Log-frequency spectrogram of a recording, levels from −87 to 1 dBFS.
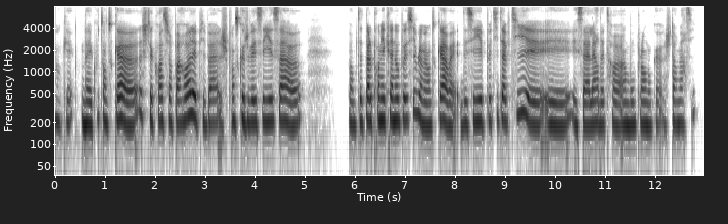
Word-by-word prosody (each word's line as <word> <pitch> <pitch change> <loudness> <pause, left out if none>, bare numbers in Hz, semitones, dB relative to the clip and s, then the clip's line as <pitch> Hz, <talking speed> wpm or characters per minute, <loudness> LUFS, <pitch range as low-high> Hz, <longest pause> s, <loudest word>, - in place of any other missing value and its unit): OK. 205 0 -7 0.3
Bah 195 -1 +4
écoute, 230 +5 -6
en 215 - +1
tout 195 - -4
cas, 205 -1 +4
heu, 270 - -2
je - - -4
te - - +1
crois 215 +1 -1
sur 210 -1 -3
parole 215 +6 +4
et 245 - +9
puis, 215 -2 -7
bah, 200 +1 -3
je - - -5
pense 215 -2 -1
que 220 - +3
je 205 0 -2
vais 200 0 +2
essayer 205 +1 0
ça, 210 -2 +2 0.2
heu 225 - -10 0.9
bon, 195 -2 -3
peut-être 200 +1 -4
pas 215 - +5
le 215 - +2
1er 215 -1 +3
créneau 215 -1 +2
possible, 220 +4 -1
mais 195 - 0
en 185 0 -1
tout 190 +1 -12
cas, 215 -3 +4
ouais, 180 - -2
d'essayer 205 +3 0
petit 215 +3 -8
à 215 - +3
petit 210 +5 -7
et 190 -5 0
et 205 - -4
et - - -1
ça 185 0 -1
a - - 0
l'air 190 +1 -1
d'être, 190 +1 -6
heu, 190 - -1
un 185 +1 -1
bon 190 +1 0
plan, 190 0 -3
donc, 180 +1 -6
heu, 190 - -9
je 180 - -10
te - - -5
remercie. 195 +7 -7
205 Hz, 255 wpm, -20 LUFS, 190-215 Hz, 0.9 s, et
